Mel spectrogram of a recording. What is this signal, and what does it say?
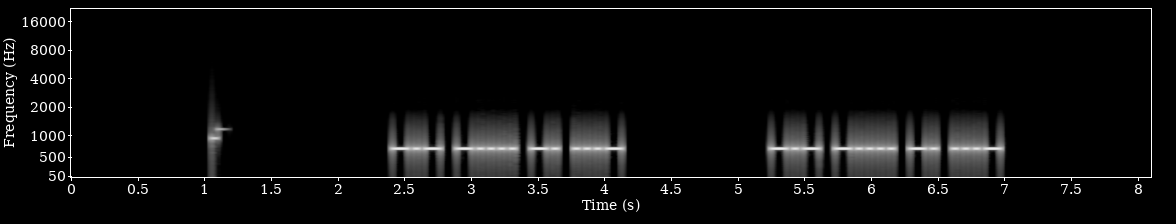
Morse code, heard as a keyed tone, about 30 wpm, 700 Hz. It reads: K6NV K6NV
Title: Easy Call Signs Repeated 2x - 30wpm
